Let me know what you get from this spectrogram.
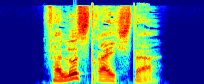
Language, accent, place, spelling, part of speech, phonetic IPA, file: German, Germany, Berlin, verlustreichster, adjective, [fɛɐ̯ˈlʊstˌʁaɪ̯çstɐ], De-verlustreichster.ogg
- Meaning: inflection of verlustreich: 1. strong/mixed nominative masculine singular superlative degree 2. strong genitive/dative feminine singular superlative degree 3. strong genitive plural superlative degree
